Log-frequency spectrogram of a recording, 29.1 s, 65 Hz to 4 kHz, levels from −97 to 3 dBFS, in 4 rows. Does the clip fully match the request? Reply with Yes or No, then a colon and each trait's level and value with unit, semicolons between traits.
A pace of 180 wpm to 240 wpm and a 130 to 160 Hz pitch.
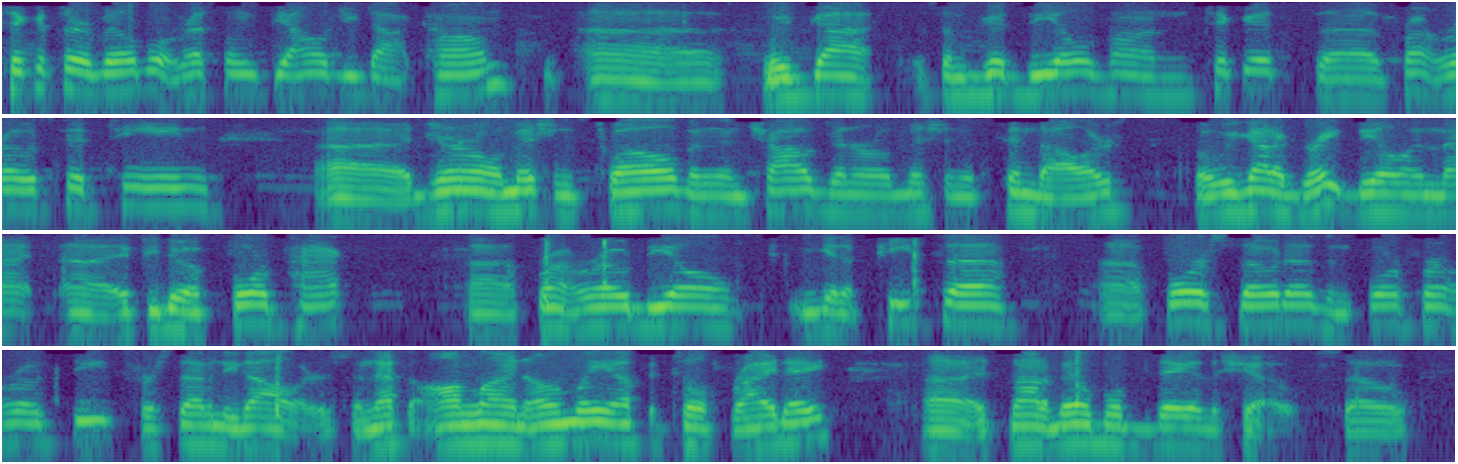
No: average, 165 wpm; low, 135 Hz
